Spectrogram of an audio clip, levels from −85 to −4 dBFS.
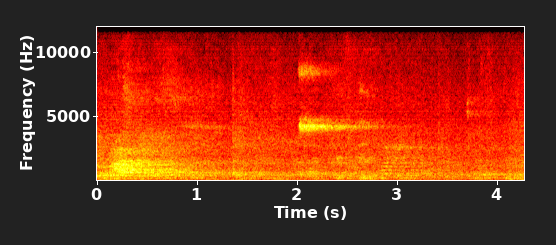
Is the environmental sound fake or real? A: fake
